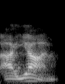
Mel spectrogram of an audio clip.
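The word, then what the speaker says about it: ע: actually means your i i in Hebrew is aan that's the name of that letter aan I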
